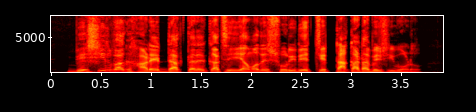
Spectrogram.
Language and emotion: Bengali, disgusted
